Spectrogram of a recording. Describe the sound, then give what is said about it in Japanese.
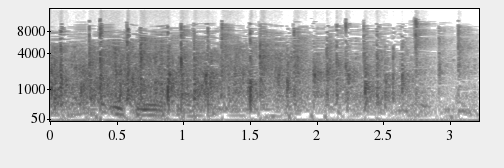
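Meeting attendees clap to approve a chairman, a quick run of many sharp, uneven claps at a fairly even level while people talk over them. “一応会長の承認という形でここで拍手を持ってもらいたいと思いますが、よろしいでしょうか。”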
